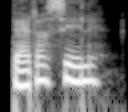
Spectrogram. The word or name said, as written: dattercelle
